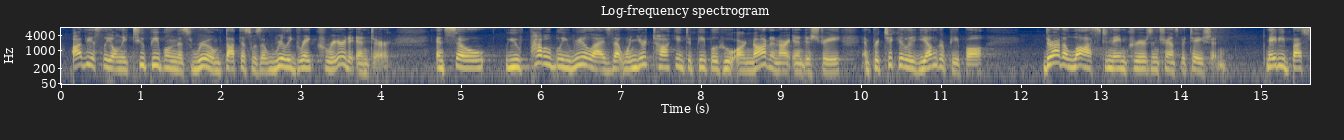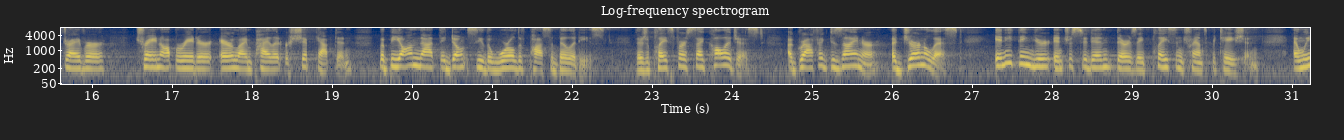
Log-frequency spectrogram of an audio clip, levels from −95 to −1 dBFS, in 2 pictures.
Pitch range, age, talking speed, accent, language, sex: 180-225 Hz, 30-49, 170 wpm, American, English, female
